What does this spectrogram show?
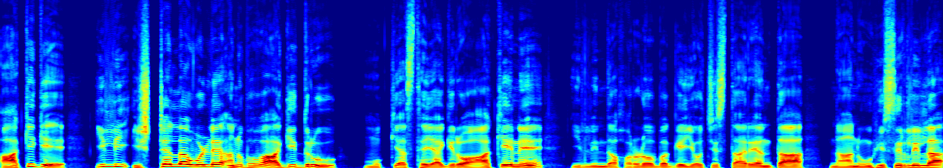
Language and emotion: Kannada, surprised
